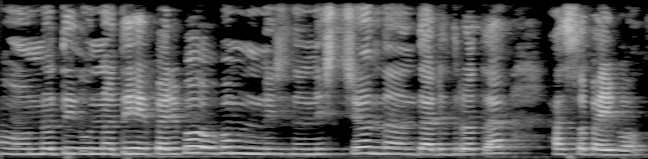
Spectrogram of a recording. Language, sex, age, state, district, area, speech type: Odia, female, 18-30, Odisha, Puri, urban, spontaneous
